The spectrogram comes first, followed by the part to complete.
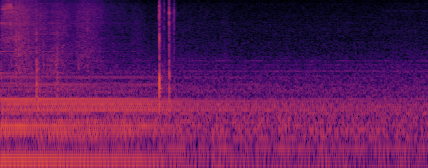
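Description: A few clicks from a laptop's keys, the sharpest two close together about two and a half seconds in, over a low, sustained music drone that fades away.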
